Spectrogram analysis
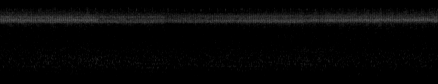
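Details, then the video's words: Grasshoppers in a summer meadow of wildflowers in the countryside: a dense, continuous high-pitched shimmering chirr that stays level throughout, with a slight dip in loudness near the first second and no other sounds. "КУЗНЕЧИКИ. Слушать звуки летнего луга"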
